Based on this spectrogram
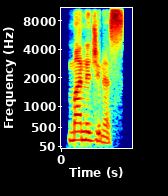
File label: "monogynous", Indian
